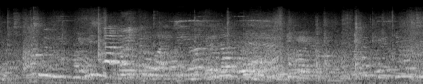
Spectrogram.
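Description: Several children's voices chattering over one another in a classroom.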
